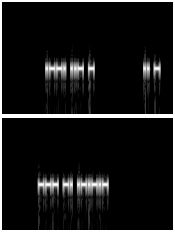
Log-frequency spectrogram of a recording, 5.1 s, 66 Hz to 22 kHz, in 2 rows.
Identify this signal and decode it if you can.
Morse code, heard as a keyed tone, about 46 wpm, 700 Hz. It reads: PUT IT ON.
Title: 4x Word-Spacing - Sentences from Top 200 Words - 45wpm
